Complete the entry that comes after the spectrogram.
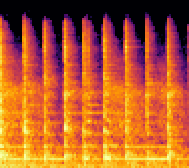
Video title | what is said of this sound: Guitar Building - The Basics of Preparing Frets | tap the string, and if you hear that little tap, that's usually a good neck relief.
